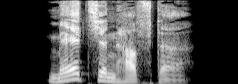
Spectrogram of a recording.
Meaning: 1. comparative degree of mädchenhaft 2. inflection of mädchenhaft: strong/mixed nominative masculine singular 3. inflection of mädchenhaft: strong genitive/dative feminine singular
- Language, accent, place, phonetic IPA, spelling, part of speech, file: German, Germany, Berlin, [ˈmɛːtçənhaftɐ], mädchenhafter, adjective, De-mädchenhafter.ogg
